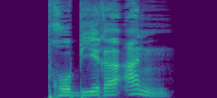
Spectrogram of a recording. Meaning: inflection of anprobieren: 1. first-person singular present 2. first/third-person singular subjunctive I 3. singular imperative
- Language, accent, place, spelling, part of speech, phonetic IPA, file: German, Germany, Berlin, probiere an, verb, [pʁoˌbiːʁə ˈan], De-probiere an.ogg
